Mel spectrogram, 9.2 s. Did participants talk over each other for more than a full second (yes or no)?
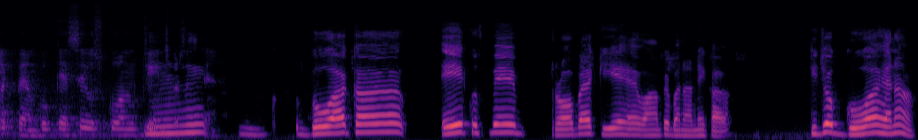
no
